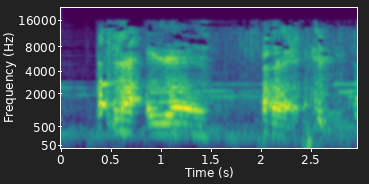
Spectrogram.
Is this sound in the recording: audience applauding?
no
